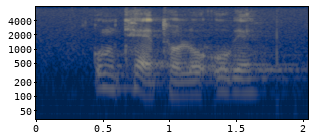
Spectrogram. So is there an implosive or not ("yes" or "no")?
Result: yes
